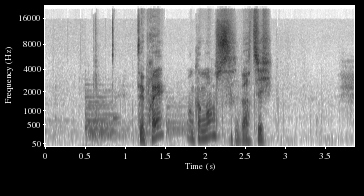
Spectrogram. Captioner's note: speaking french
